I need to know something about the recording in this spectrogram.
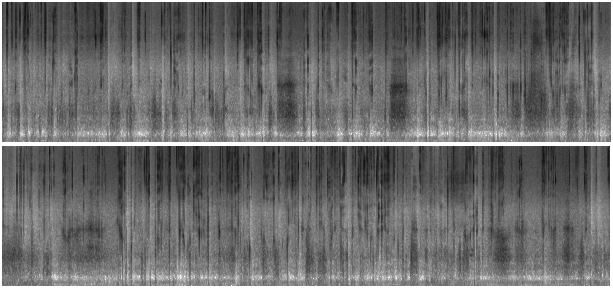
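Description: Mouth clicks and wet mouth sounds come right at a microphone.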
